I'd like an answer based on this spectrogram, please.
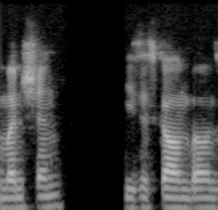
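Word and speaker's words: Mnuchin: I used to pronounce it Munchkin. Paul Munchen.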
